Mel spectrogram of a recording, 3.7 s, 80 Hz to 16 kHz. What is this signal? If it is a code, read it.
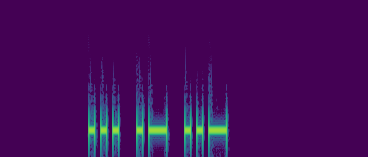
Morse code, heard as a keyed tone, about 20 wpm, 700 Hz. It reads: SAU
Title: Build A Word - 1 Letter At A Time - 5-Letter Words - 20wpm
